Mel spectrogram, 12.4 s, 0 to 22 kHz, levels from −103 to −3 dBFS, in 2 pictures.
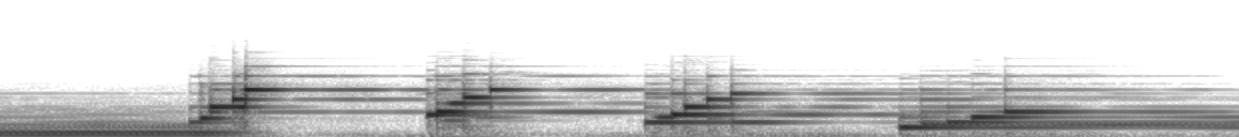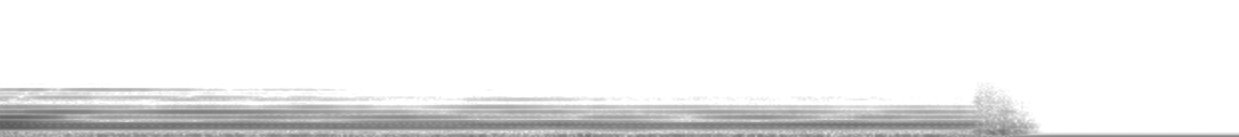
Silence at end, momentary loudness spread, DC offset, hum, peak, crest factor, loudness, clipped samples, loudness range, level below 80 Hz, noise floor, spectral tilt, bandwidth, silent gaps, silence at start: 1.45 s; 26 LU; under 0.1%; none; -8 dBFS; 22 dB; -27 LUFS; under 0.1%; 21 LU; -48 dBFS; under -90 dBFS; -7 dB/octave; 3.2 kHz; none; 0 s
